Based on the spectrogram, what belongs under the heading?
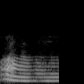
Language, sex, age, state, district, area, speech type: Bengali, female, 18-30, West Bengal, Uttar Dinajpur, urban, conversation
